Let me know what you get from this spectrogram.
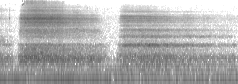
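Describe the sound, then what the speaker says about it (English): Deep, slow breaths during a gentle floor yoga session for back mobility, a steady airy inhale and exhale with a brief pause near the middle, close and continuous with no talking. "take a big deep breath"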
